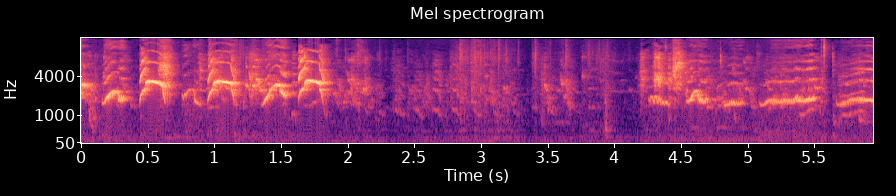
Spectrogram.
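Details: Male cockatiel's agitated breeding song meant to rouse a female to mate: a quick run of sharp warbled whistles, a quieter chattering stretch, then renewed scratchy, sliding notes.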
